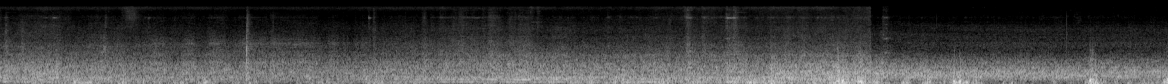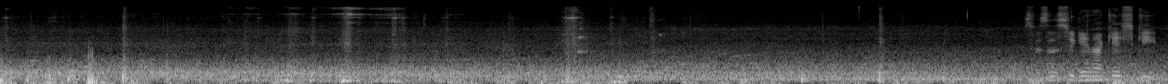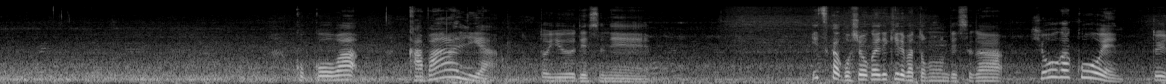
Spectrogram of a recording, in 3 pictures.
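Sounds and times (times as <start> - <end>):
train wheels rumbling on rails: 0.0 - 35.0
low thumps: 3.6 - 9.8, 10.8 - 13.5.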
